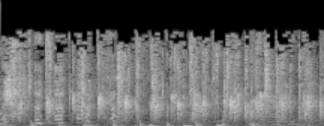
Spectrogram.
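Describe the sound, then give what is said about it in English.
A crowd applauds steadily, dense overlapping claps forming a loud, continuous wash of noise for a few seconds without letting up. “Another round of applause, you all.”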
